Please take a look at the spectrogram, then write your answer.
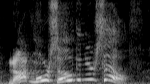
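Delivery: very high, slow straw man; squeaky and amused; Scarecrow voice. A narrator's reading.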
